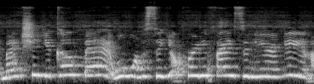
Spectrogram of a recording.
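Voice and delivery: high, sugary parting call; sweet church lady. Retold or imitated. The church lady calls to the teller as she leaves, high and sweet. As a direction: wave her off sweetly.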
